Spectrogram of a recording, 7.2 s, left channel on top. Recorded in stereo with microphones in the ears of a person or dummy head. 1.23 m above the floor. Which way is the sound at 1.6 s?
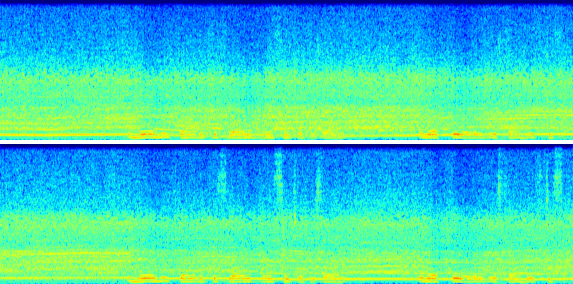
20° right (ahead or behind).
